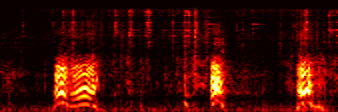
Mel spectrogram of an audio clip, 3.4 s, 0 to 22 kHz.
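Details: Dog barking on a 'speak' command from a household with Samson, 5 months, and Odin, 5 years: three arched, harmonic bark-whines, the first drawn out, the others shorter, spaced about a second apart, with faint voices between.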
